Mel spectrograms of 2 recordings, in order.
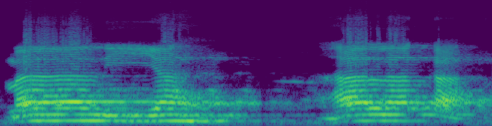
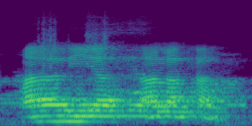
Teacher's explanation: itu berhenti tanpa mengambil napas kemudian lanjut ya contohnya gimana maliah halaka Tapi jangan ngambil napas nah itu maliah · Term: sakta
